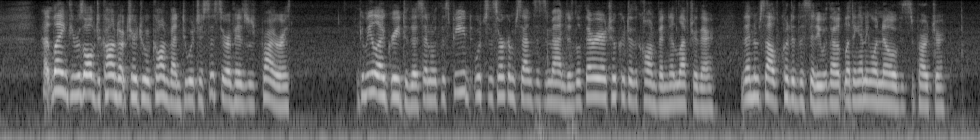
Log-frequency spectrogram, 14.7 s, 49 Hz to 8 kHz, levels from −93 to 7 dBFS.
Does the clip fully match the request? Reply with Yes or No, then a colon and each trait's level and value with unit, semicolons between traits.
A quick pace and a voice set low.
No: fast, 215 wpm; high, 210 Hz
